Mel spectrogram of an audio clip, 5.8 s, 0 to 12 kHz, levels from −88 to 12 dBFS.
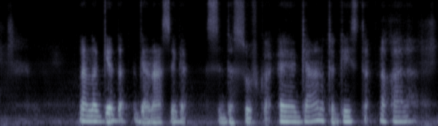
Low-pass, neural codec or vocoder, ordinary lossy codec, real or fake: none; codec, 24 kHz, 0.5 kbps, DualCodec; none; fake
